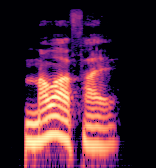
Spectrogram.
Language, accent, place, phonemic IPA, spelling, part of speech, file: German, Germany, Berlin, /ˈmaʊ̯ɐˌfal/, Mauerfall, proper noun, De-Mauerfall.ogg
- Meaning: fall of the Berlin Wall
